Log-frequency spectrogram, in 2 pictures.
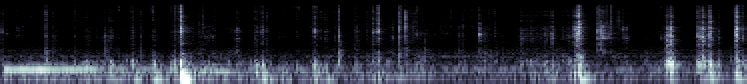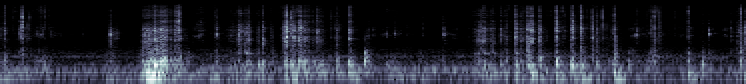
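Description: A utility blade carves curls from the corner of a solid, dark brown, very old and dry laundry soap bar. Sharp, dry scraping and crackling cuts come in uneven bursts over a low steady hum, with brief bright snaps between quieter stretches.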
